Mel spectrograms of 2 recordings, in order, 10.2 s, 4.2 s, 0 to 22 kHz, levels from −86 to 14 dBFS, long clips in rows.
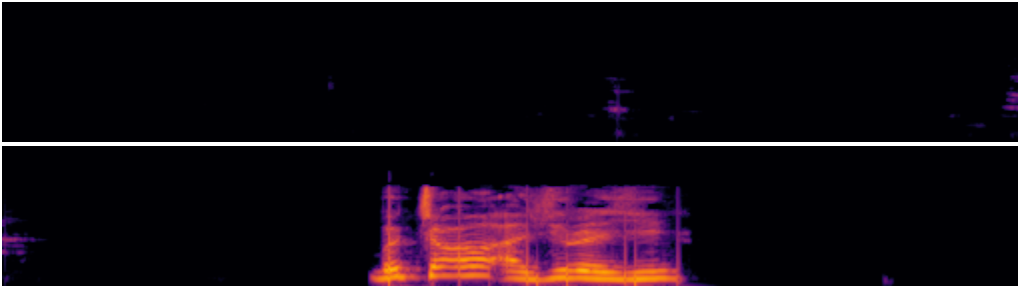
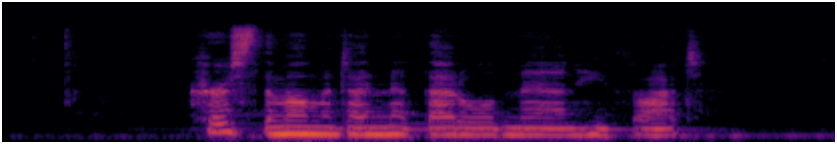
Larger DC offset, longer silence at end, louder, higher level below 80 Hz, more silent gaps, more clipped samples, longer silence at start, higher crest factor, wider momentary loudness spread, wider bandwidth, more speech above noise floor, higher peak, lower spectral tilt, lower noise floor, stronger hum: neither; first, 1.7 s vs 0.5 s; first, -13 LUFS vs -36 LUFS; first, -48 dBFS vs -74 dBFS; neither; neither; first, 6.9 s vs 0.95 s; about the same, 20 dB vs 18 dB; second, 9 LU vs 12 LU; second, 8 kHz vs 11.5 kHz; first, over 78 dB vs 40 dB; first, 0 dBFS vs -20 dBFS; about the same, -5.5 dB/octave vs -5.5 dB/octave; first, under -90 dBFS vs -75 dBFS; neither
